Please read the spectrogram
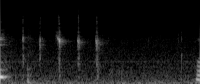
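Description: A baby guinea pig under a cardboard hidey making a quick run of small clicks and rustles, about eight in the first second.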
